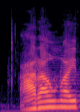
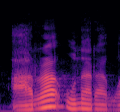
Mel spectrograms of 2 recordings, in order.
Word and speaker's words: 아라우나: 역다상 21장에 가보면 이것이 오르난의 타작마당이라고 하는데 아라우나라고 하는 것은 여부수식 이름이고, 아라우나는 바로 이 여부수식 이름이고, 오르나는 히브리식 발음이에요.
